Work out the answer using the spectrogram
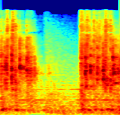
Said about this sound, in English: You want to hear these dice again, DM? Oh, yeah. Get the mic right up on this dude.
